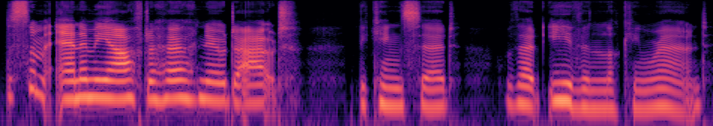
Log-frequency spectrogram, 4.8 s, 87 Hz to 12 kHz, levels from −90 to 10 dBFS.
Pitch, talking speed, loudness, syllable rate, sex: 220 Hz, 175 wpm, -20 LUFS, 5.3 syllables/s, female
